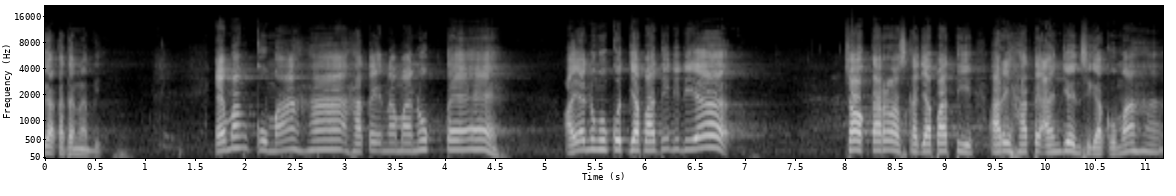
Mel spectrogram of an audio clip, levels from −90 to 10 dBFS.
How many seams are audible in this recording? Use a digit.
0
